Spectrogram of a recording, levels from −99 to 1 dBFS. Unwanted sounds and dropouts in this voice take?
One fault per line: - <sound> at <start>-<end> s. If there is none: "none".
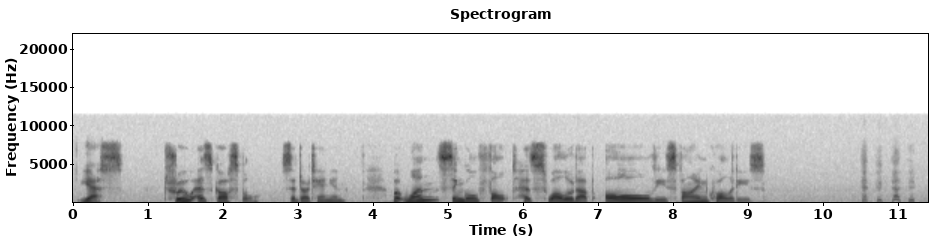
- breath at 10.5-11.3 s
